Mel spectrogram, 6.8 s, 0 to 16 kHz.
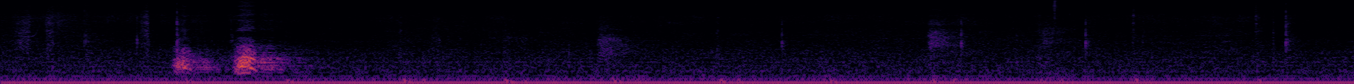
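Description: A dog barks twice in quick succession in Uncharted 4, fairly close, over a steady low game ambience hum, then the scene stays quiet apart from faint ticks.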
